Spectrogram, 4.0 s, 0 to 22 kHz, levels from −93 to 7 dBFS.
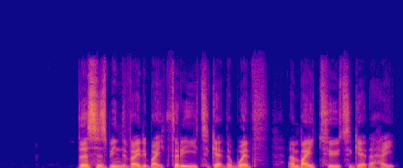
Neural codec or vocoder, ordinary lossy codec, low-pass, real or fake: none; Opus, 64 kbps; 14.4 kHz; real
